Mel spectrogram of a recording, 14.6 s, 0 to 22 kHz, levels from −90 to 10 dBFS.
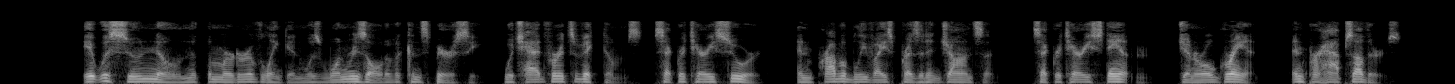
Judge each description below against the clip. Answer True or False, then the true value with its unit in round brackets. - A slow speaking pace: False (150 wpm)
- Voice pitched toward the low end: True (110 Hz)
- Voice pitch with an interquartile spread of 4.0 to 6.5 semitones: False (3.2 semitones)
